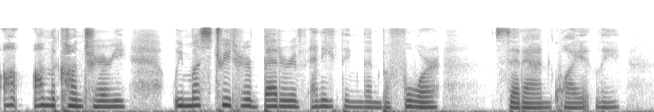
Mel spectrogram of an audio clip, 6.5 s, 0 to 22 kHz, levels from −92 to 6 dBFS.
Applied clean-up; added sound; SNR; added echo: none; none; none; none.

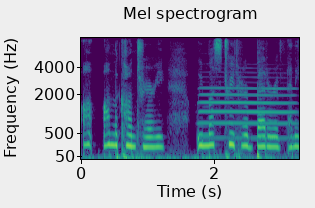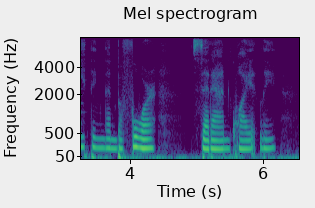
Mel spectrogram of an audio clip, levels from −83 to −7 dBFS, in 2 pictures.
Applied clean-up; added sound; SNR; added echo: none; Wind instrument, woodwind instrument; 8 dB; none.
